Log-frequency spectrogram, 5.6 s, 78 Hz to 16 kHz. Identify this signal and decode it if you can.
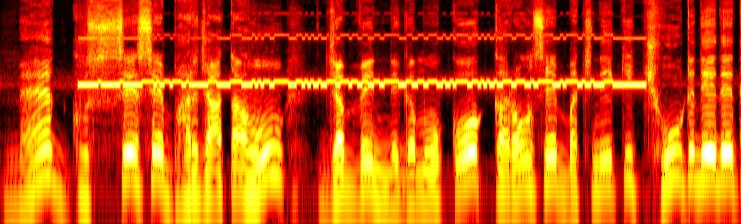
RTTY (45.45 baud, 170 Hz shift), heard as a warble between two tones, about 2200 Hz centre, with speech in Hindi. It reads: MOSTRA ITINERANTE.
